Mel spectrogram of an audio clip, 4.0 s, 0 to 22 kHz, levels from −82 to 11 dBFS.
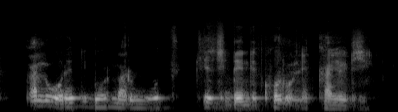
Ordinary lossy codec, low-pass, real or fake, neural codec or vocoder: none; 14.4 kHz; fake; codec, 32 kHz, 1.9 kbps, SNAC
